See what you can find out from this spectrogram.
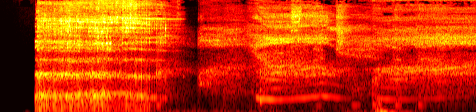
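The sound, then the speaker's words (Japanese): Several loud burps after drinking carbonated water come one after another: a long, rough, rumbling belch first, then two shorter, more tonal burps close together, with no talking in between. “お兄さん、私たちのゲップ、聞いてください。”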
